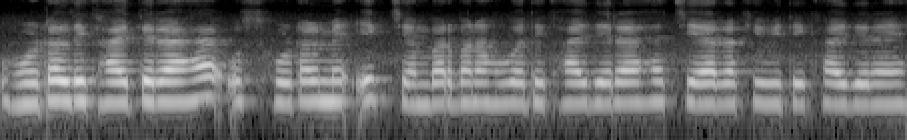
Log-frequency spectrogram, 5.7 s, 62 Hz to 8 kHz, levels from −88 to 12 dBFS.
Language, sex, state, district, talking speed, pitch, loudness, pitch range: Hindi, female, Chhattisgarh, Bastar, 235 wpm, 230 Hz, -15 LUFS, 225-240 Hz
